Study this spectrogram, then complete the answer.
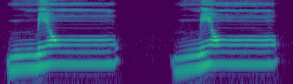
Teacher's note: नून साकिन के बाद वाऊ है तो यहाँ पर इदगाम होगा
